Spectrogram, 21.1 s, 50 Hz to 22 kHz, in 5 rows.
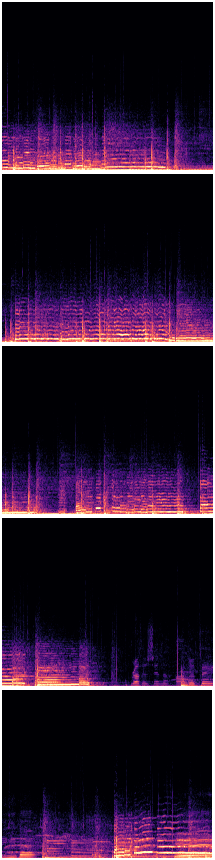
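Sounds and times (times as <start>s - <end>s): electric guitar bent notes: 0.0s - 14.8s, 17.7s - 21.0s
electric blues band playing: 0.0s - 21.0s.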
